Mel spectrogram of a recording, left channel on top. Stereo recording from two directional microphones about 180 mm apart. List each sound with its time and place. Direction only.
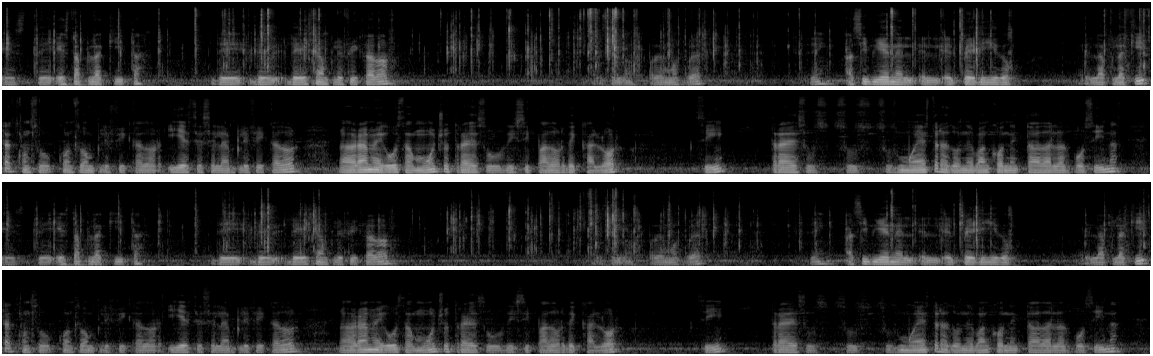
0.7 s rub: 20° left (ahead or behind)
2.1 s speech: 15° left (ahead or behind)
3.3 s speech: 30° left (ahead or behind)
4.4 s crumpling: 25° left (ahead or behind)
6.0 s speech: 15° left (ahead or behind)
8.1 s rub: 15° left (ahead or behind)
